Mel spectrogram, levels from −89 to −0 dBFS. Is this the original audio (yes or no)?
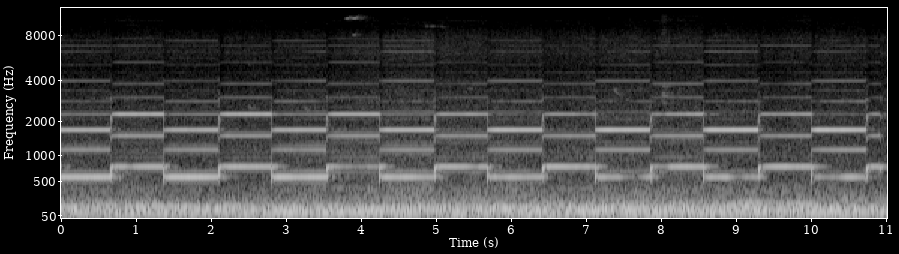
yes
